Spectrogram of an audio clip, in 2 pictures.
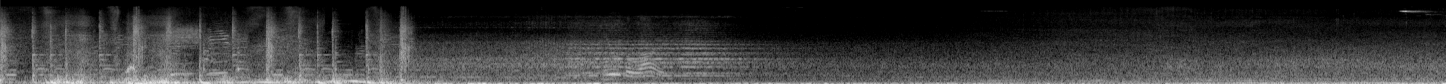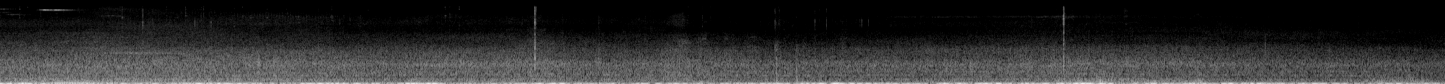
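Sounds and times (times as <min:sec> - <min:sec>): city traffic noise: 0:00.0 - 0:28.9
low rumble: 0:00.4 - 0:06.0.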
